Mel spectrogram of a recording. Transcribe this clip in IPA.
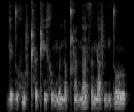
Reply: ɡɛd̪oxuf ʈʰʌʈʰexoŋo nuqʰẽn̪ã θʌŋaf ŋid̪o

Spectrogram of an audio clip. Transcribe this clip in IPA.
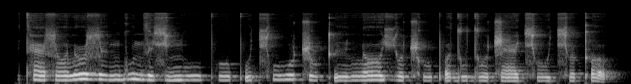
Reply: tʰæɬʌːlə˞ ɮɪːŋɡu nzɪɕɪɲuː pʰʊːpʼut͡ɕʰuː ʈ͡ʂʊːkʼɪːlːʌː çʊːʈ͡ʂʰʊːpʼʌdu dʊːʈ͡ʂæːt͡ɕʰʊː t͡ɕʰə˞kʼʌ

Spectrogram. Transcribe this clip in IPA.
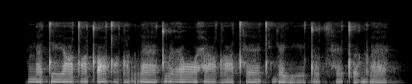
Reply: ŋæteː tˤœtʼœtˤæ dˤyræːtu ʕɔːħeːdˤeː tʰɛːtʰjɛlʲeːtœ t͡sʰɛtʼœɡwæ

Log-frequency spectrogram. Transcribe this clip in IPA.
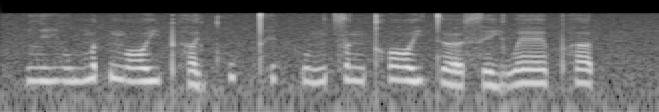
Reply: liː˨wmɐ˥t̚ŋɔː˨˧jpʰɐ˨˩j kʷʰɐ˥p̚t̪ʰɪ˧k̚pʊ˨˥ŋ t͡sɐ˧ŋkʰɔː˧jt̪œː˨˩ se˨˩jwɛː˧ pʰɐ˧t̚

